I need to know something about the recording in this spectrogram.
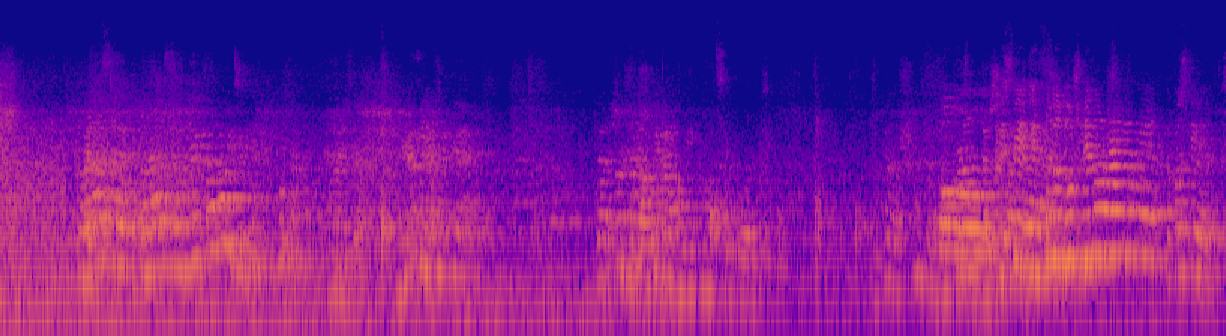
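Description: A woman speaks calmly and closely through a clip-on microphone.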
